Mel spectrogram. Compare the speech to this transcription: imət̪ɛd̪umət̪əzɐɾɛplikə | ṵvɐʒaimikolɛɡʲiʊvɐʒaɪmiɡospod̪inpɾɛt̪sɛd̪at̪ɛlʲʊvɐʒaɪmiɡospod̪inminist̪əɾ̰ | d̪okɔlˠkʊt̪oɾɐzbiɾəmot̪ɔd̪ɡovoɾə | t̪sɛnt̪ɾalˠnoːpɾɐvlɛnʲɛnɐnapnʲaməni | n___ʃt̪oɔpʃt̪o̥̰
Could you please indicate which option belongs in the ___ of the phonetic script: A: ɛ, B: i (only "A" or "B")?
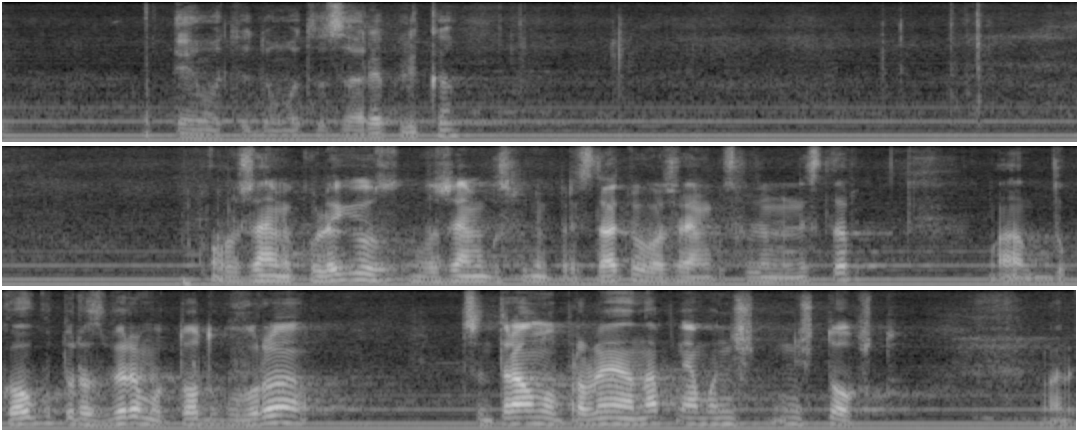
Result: B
